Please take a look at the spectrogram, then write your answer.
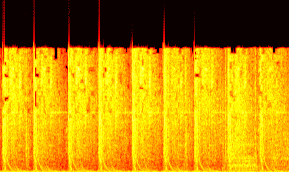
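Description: Rapid, evenly spaced gunshots in a zombie video game, about nine loud reports in three seconds with no talk, as shots are fired into a zombie's legs.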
